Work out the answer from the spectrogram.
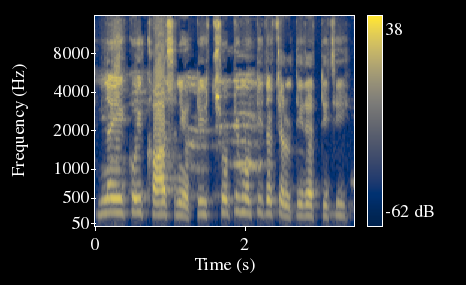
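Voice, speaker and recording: A woman's voice: a little high, fairly even intonation, measured pace, gravelly, a little mellow, a little hiss or hum, rough recording. A middle-aged woman, the mother-in-law in the story, recounting a family quarrel to a reporter, narrating at length and quoting what each person said. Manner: long narration full of quoted dialogue.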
